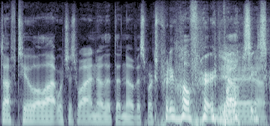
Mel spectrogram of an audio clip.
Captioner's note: laughter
